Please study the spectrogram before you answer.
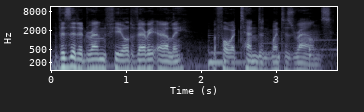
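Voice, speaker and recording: An actor playing a brooding, intellectual Victorian asylum doctor, speaking a measured, formal diary monologue in a radio play. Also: male voice, on the low side, natural voice. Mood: measured, reflective. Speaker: actor in an audio drama. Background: guitar music.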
